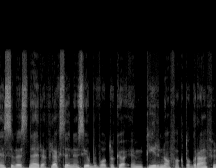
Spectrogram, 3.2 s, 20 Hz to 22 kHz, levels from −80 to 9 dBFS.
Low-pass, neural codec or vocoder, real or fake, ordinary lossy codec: 14.4 kHz; none; real; Opus, 24 kbps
